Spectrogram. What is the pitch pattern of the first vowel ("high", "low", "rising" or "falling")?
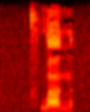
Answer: low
